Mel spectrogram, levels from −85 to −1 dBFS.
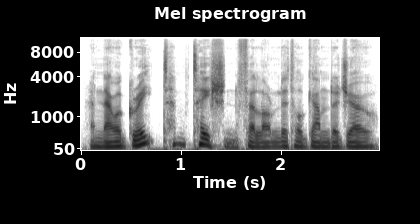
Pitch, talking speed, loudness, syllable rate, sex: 95 Hz, 200 wpm, -19 LUFS, 5.0 syllables/s, male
